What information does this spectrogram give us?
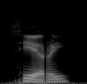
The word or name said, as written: seryj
